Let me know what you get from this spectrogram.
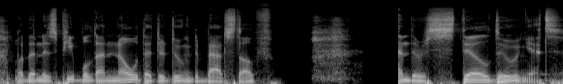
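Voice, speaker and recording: This man's voice is very deep and low, with ordinary pitch variation. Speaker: content creator vlogger. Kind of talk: casual monologue vlog. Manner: fast; rambling, hesitant with fillers.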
